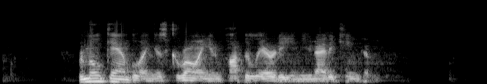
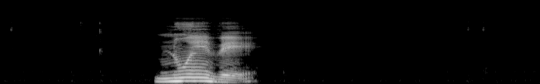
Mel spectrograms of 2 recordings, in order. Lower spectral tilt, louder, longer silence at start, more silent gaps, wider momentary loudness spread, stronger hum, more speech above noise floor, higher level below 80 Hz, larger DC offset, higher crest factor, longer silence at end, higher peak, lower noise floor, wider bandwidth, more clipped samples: first, -8.5 dB/octave vs -5.5 dB/octave; about the same, -15 LUFS vs -15 LUFS; second, 0.8 s vs 1.55 s; neither; second, 9 LU vs 17 LU; neither; second, 55 dB vs 61 dB; first, -56 dBFS vs -64 dBFS; neither; second, 14 dB vs 20 dB; second, 1.2 s vs 2.9 s; about the same, -2 dBFS vs -2 dBFS; second, -69 dBFS vs -76 dBFS; about the same, 7.2 kHz vs 7.8 kHz; neither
